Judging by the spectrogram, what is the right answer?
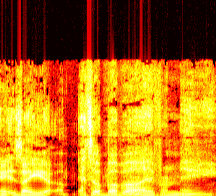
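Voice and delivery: spooky voice. Signing off a review show with co-host Rich: scary voice. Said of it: "That's my scary voice".

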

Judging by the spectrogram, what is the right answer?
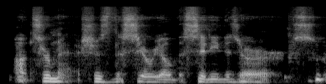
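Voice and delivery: soft, hushed, murmured superhero voice. Host reads aloud a fan comment from Dave Mattingly in a Batman voice. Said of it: "says in his Batman voice".

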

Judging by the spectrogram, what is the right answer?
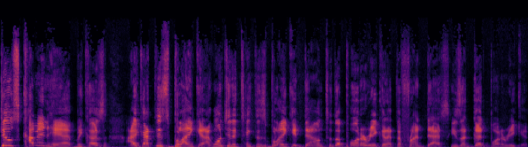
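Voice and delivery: put-on elderly woman's voice. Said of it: "She'd be like".

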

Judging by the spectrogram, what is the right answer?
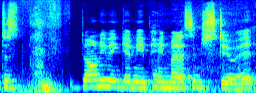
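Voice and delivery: usual speaking voice

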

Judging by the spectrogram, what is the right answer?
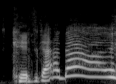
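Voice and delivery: sugary, sweet, very high kindergarten-teacher voice. A speaker imitates a woman who isn't even mean about it, in a sweet kindergarten-teacher voice. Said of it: "got this sweet kindergarten teacher voice".

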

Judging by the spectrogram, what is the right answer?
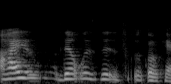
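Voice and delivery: tripping over words, laughing. Starting a story while amused by the other speaker's remark: stuttering from laughing. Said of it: "I'm, like, stuttering 'cause it's cracking me up".

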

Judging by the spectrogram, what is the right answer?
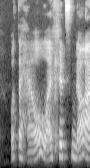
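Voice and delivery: plain

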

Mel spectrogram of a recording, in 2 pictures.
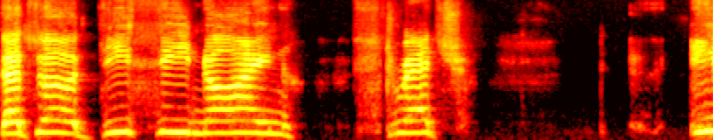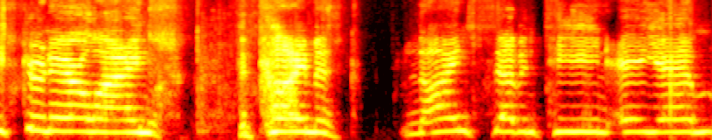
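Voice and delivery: very loud, slow, drawn-out announcer delivery. Retelling how a friend broke into a conversation to name a passing plane: imitating Billy announcing a plane. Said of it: "he'd be like this, and all of a sudden he'd go".

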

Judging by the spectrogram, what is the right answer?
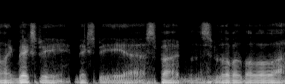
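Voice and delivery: mock hoarse, gravelly voice. Retelling reading school announcements after a first concert, imitating own hoarse voice. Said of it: "A little bit lower and gravelier like this".

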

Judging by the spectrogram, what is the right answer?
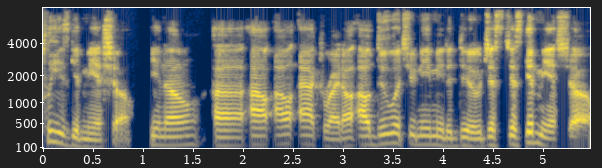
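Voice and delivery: plain

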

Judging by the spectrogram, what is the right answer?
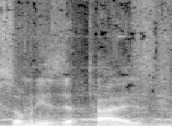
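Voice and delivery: ordinary talk

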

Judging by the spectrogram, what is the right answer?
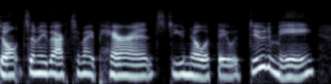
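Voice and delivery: mock desperate pleading in a soft voice. Retelling a TV scene where a stowaway begs not to be sent back, imitating her pleading. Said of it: "when she's like pleading".

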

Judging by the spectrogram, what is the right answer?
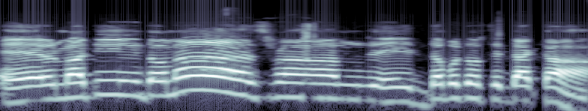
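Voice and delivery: high put-on Italian accent, grand and showy. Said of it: "That was Italian".

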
